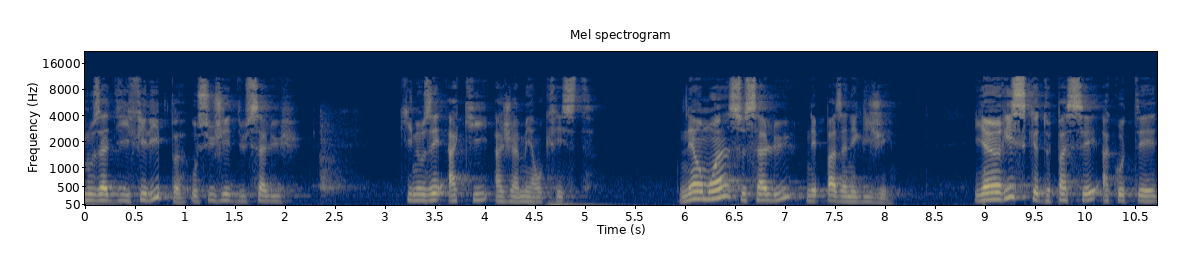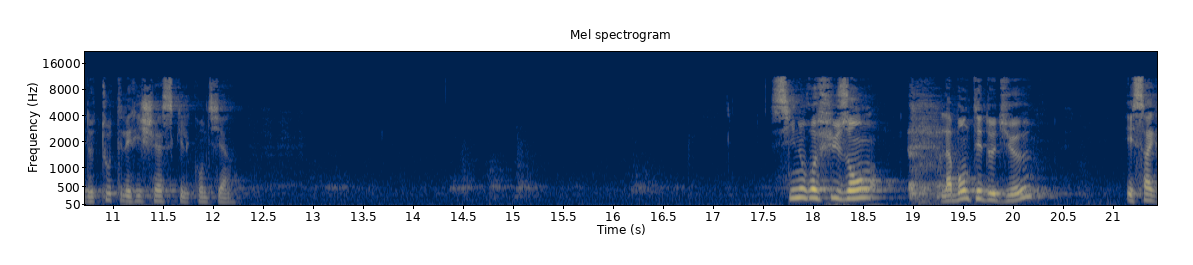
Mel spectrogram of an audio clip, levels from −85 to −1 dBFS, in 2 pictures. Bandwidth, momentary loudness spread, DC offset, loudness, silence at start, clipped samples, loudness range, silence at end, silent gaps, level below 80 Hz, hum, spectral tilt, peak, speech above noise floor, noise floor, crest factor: 11.5 kHz; 15 LU; under 0.1%; -31 LUFS; 0 s; under 0.1%; 9 LU; 0 s; none; -64 dBFS; 60 Hz at -70 dBFS; -2.5 dB/octave; -12 dBFS; 40 dB; -72 dBFS; 24 dB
